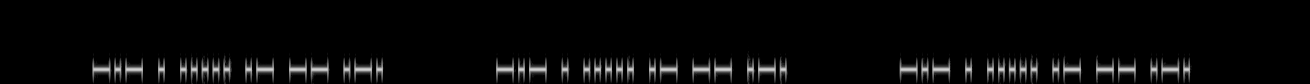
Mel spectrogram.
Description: Morse code, heard as a keyed tone, about 22 wpm, 700 Hz. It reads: KE5AMR KE5AMR KE5AMR
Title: USA Call Signs - 6 Characters - Repeated 3x - 22wpm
